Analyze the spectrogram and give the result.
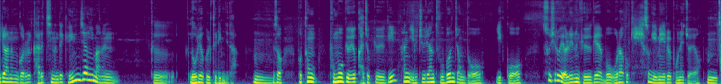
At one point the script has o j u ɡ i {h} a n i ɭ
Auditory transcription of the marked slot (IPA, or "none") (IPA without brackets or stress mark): h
